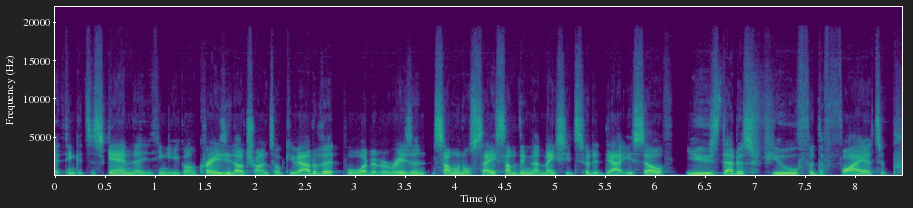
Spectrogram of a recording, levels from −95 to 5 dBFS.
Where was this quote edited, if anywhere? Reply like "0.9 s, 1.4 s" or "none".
2.9 s, 3.8 s, 6.2 s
